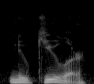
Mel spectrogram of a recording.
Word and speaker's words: nuclear: has everyone talking about nuclear power or you know nucular if you prefer that pronunciation uh it's it's something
